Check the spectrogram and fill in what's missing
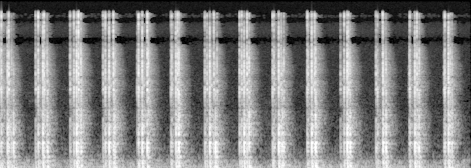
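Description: Long acrylic nail tips tap rapidly on a solid, flat white laminate tabletop, with both hands clawed. The sound comes in about fourteen evenly spaced bursts of bright, clicky tapping, each fading quickly with a little low thump underneath.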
